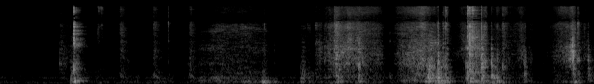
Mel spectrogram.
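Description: Cardstock being folded up against the edge of a clear acrylic ruler: a sharp click a little under a second in and a few light ticks, then rustling and scraping of the stiff paper as it is bent and pressed along the ruler.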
